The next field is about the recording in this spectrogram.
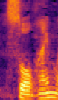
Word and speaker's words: Solheim: My name is Mary Solheim. Last name is spelled S-O-L-H-E-I-M.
